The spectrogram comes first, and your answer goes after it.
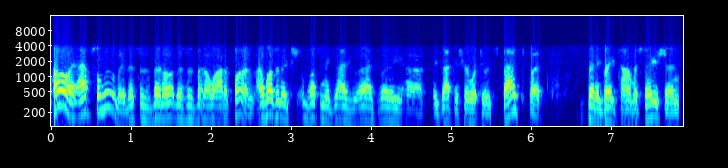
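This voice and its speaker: A man's voice: medium pitch, a little fast, breathy edge. A man speaking casually and affably as an interview guest, explaining things in a conversational way. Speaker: podcast guest, voice-over artist and narrator. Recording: muffled band-limited internet radio call.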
